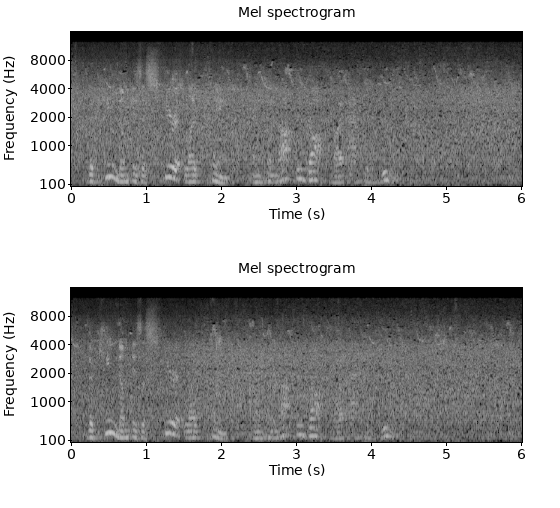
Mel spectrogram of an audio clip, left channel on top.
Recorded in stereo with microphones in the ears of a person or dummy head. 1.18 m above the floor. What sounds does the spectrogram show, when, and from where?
0.2 s a man speaking: 25° right (ahead or behind), 1.0 m; by 4.5 s 60° left (ahead or behind), 2.5 m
